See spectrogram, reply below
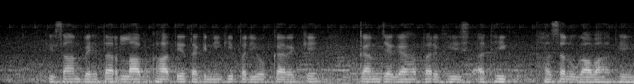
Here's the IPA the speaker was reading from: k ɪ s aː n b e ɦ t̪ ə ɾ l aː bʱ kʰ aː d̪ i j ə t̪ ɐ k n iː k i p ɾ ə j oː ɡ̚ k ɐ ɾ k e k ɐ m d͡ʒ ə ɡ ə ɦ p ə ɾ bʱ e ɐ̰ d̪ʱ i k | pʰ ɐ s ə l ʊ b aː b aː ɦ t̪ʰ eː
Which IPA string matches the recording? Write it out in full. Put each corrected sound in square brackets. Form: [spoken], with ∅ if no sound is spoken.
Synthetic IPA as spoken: k ɪ s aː n b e ɦ t̪ ə ɾ l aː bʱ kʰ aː [t̪] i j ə t̪ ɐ k n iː k i p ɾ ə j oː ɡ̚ k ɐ ɾ k e k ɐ m d͡ʒ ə ɡ ə ɦ p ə ɾ bʱ [i] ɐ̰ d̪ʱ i k | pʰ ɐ s ə l ʊ [ɡ] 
